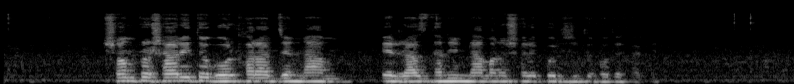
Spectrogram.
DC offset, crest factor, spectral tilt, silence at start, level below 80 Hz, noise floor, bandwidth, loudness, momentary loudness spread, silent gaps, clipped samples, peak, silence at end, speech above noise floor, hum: under 0.1%; 18 dB; -7 dB/octave; 1.05 s; -62 dBFS; -57 dBFS; 11.5 kHz; -24 LUFS; 12 LU; none; under 0.1%; -8 dBFS; 1.35 s; 33 dB; none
